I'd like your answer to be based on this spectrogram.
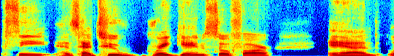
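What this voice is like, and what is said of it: Usual voice. Nothing is said of it.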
